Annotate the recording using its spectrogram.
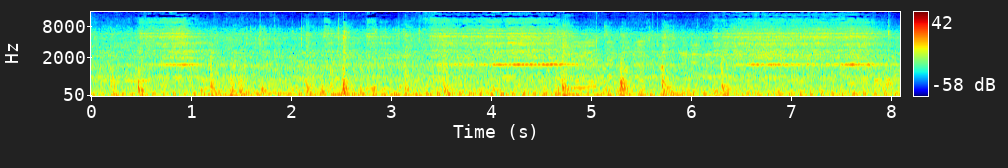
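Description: Passenger train coaches rolling out of a station, heard from an open doorway: a steady rumble with irregular clacks and knocks as the wheels run over rail joints and points. A thin high squeal from the wheels comes and goes three times.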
